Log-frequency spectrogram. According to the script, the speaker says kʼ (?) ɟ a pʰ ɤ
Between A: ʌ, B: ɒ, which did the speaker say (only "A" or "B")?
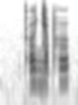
A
